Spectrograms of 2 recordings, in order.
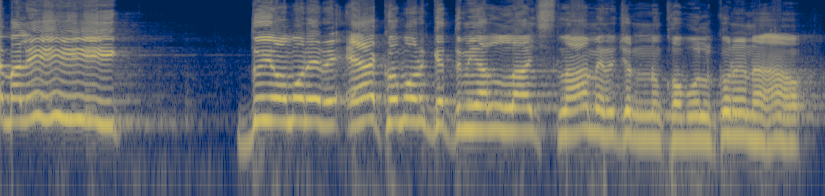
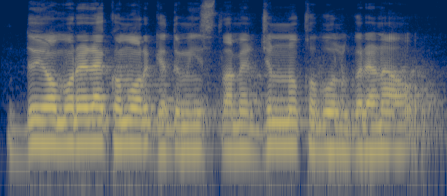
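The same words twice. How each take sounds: First: High, drawn-out plea in prayer; pleading call to God. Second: Said in the usual way. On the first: Retold or imitated. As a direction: call out imploringly, easing down at the end. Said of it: "আল্লাহর কাছে হাত পেতে ডাক দেয়া বলে". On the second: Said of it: "নবী দোয়া করছেন".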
